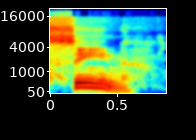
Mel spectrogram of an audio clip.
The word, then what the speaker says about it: Cine: I know you have the pronunciation correct. It's Cine.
